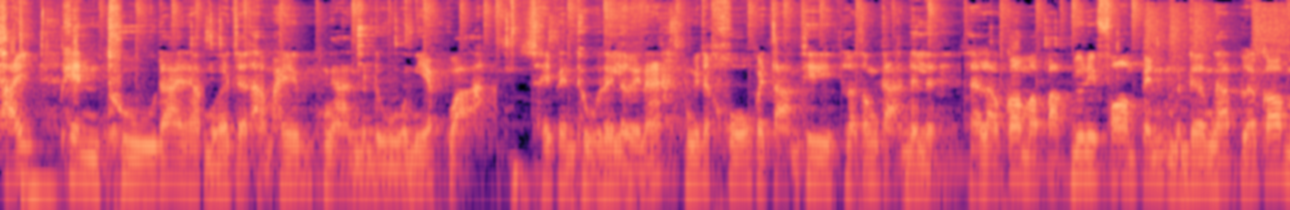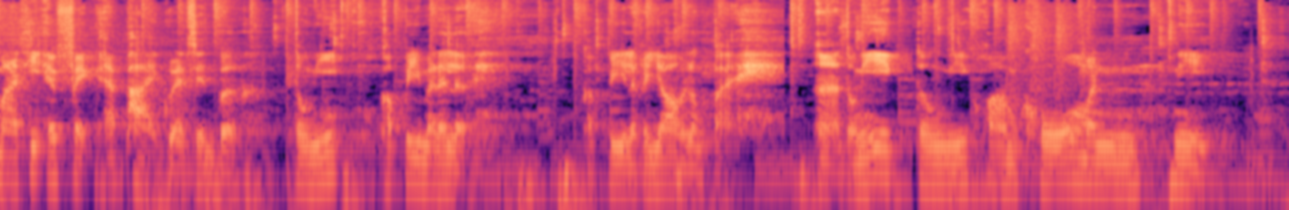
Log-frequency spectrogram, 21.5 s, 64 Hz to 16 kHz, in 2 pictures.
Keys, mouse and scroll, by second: 0.1 p, 1.2 middle click, 1.2-1.7 scroll, 1.7 click, 3.2-4.1 shift+drag, 5.4 shift+click, 8.6 click, 9.4 click, 10.8 click, 11.8 click, 13.4 alt+click, 14.7-15.0 alt+scroll up 1, 15.3 click, 15.6 alt+shift+click, 16.6 click, 17.2 space, 17.9 alt+shift+click, 18.5 space, 18.6-19.6 drag, 20.3 alt+click.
